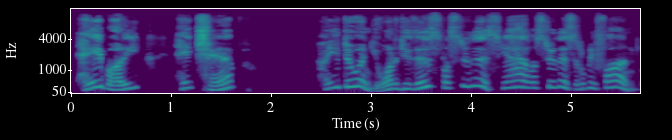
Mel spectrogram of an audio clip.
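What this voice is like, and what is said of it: Cheery kindergarten-teacher voice. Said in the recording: “adults tend to like have like a voice that they use when they're talking to kids... Like the kindergarten teacher voice... Like the adult voice that they use on kids”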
